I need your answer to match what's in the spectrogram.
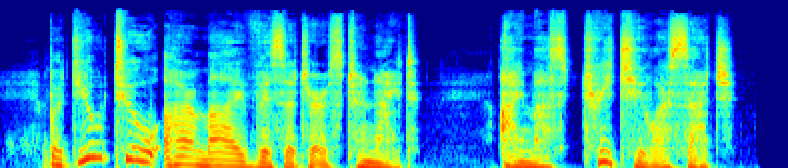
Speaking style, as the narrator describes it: rousing herself, she said cheerfully

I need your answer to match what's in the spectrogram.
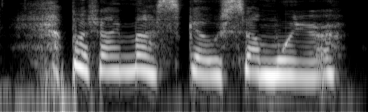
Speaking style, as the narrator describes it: she cried

